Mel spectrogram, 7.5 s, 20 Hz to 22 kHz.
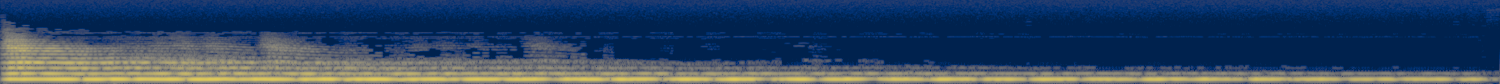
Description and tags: A ping that fades off. Made from FL studio, and a bit relaxing to listen to. Lasts for 7 seconds and pretty cool :D
Cool, Lasting, Long, Nice, Pling, Sound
